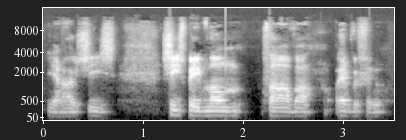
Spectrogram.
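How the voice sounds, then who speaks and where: A man in his forties from Ireland, telling his life story in a live interview, halting, with many restarts and repeated words. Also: fairly low pitch, level tone, fairly bright tone. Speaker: guest.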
